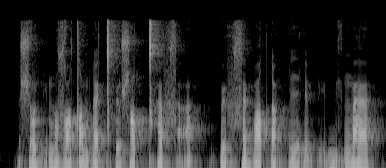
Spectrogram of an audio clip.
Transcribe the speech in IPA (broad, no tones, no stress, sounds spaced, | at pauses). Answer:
ʃ ɤ pʲ ḛ m y zˤ o tˤ a m ɗ æ ǀʰ y ʃ ɤ tˤ ǀʰ æ f s a̰ | k͡p y f s a bʲ æ tˤ ɗ u k͡p i ɗ ḛ pʲ ḛ bʲ ḛ ŋ͡m æ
